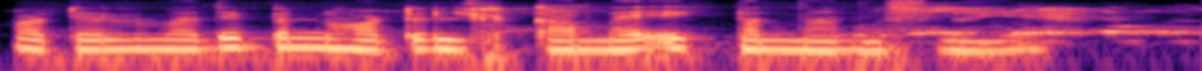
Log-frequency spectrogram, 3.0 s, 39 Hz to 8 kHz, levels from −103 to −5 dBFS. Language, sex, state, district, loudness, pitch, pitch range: Marathi, female, Maharashtra, Dhule, -21 LUFS, 200 Hz, 190-225 Hz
